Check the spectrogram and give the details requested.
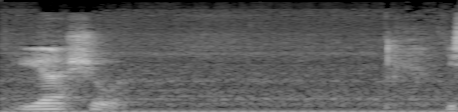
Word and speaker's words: Yeshua: jesus in english he felt that the name yeshua should be pronounced correctly yah sure you seeking is the name of allah allah is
